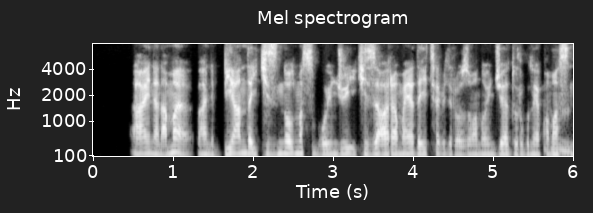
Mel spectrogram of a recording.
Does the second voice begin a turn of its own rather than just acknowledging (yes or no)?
yes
